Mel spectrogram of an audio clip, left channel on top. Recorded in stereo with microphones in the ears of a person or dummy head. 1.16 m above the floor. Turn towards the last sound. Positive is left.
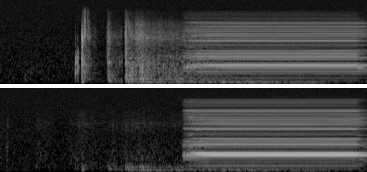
turn(degrees=-10)  # may be behind; listen again after turning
